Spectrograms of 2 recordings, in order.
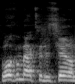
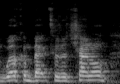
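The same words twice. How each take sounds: First: It is said in the speaker's normal accent. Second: It is said in a put-on Australian accent. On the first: "I'm totally kidding" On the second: "in a bit of an Australian accent"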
